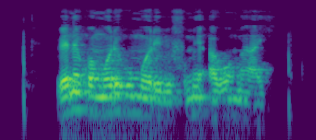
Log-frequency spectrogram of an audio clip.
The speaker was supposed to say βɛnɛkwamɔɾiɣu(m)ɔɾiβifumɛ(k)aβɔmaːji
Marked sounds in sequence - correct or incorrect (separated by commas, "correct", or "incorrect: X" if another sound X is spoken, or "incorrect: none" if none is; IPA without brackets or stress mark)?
correct, incorrect: ʔ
